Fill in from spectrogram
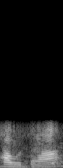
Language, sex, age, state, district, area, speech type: Kannada, female, 18-30, Karnataka, Dakshina Kannada, rural, conversation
